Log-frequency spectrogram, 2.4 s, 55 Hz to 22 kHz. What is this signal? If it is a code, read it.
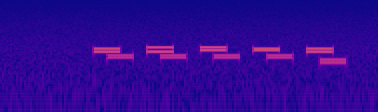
Multi-frequency trunk signalling (R2, with the far end's replies), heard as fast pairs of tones, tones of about 170 ms. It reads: 24532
